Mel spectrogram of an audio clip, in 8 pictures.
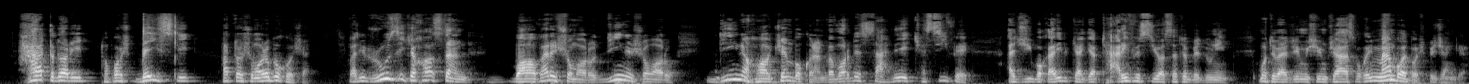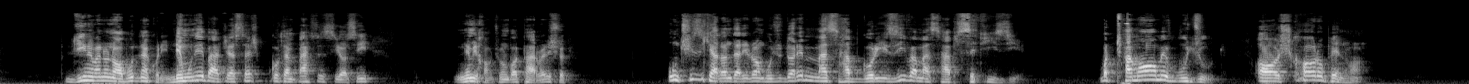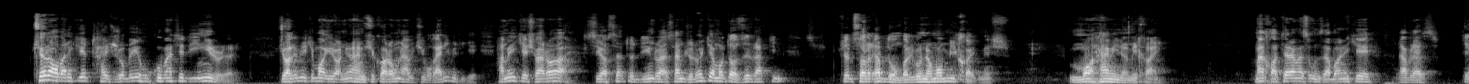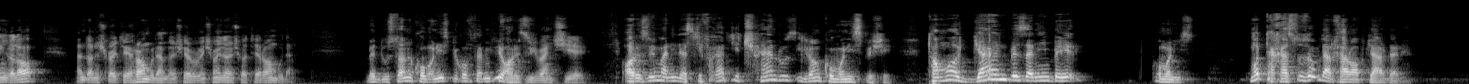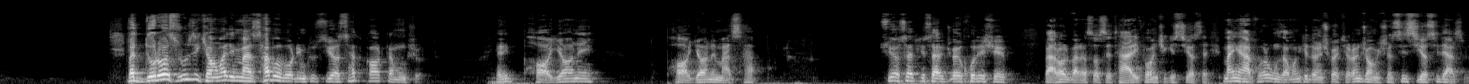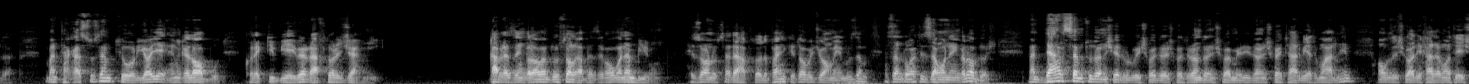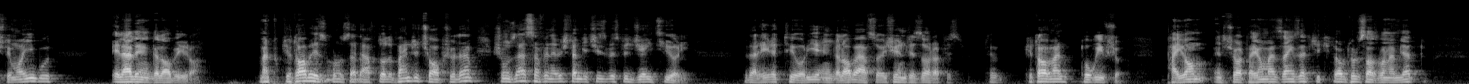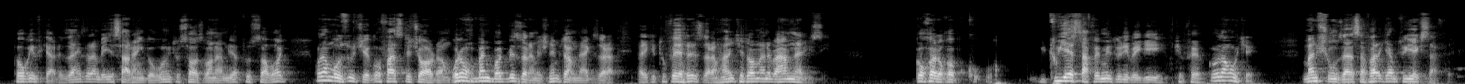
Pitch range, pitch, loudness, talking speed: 110-150 Hz, 130 Hz, -16 LUFS, 180 wpm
